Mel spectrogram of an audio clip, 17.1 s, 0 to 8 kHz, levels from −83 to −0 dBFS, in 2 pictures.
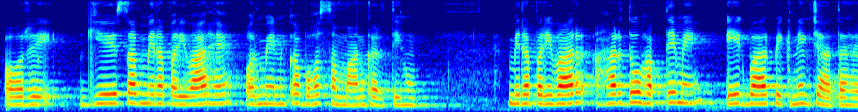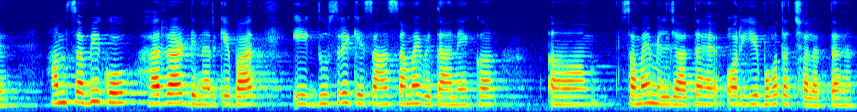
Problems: none marked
